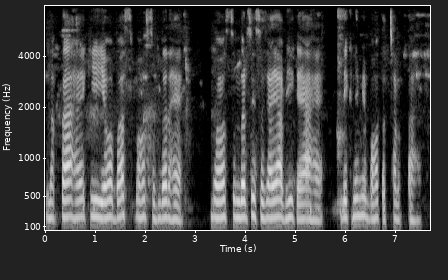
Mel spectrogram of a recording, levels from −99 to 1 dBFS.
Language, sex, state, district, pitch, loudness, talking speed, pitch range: Hindi, female, Bihar, Kishanganj, 215 Hz, -19 LUFS, 165 wpm, 205-225 Hz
